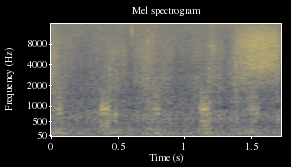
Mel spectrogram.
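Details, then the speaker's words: 3rd-gen (2022+) Toyota Tundra cabin, AC off: two short, high squeaks about three-quarters of a second apart when pushing back on the seat; severe seat squeak, reportedly across trim levels, cause not confirmed. "I don't know if you can hear that but there is a very severe squeak you turn on the AC again there is a very severe squeak when you push back on this on the seat"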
